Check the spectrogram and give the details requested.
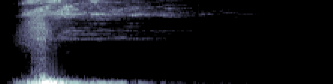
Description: christmas magic positive coin treasure touch sparkle; glitter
